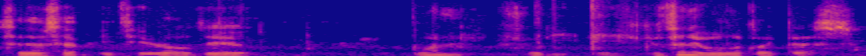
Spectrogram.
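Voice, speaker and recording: A man with a low voice walks through a casual screen-recorded tutorial. He speaks slowly with little melody, halting and trailing off as he thinks aloud. There is background noise with keyboard clicks behind him. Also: flat delivery, warm tone. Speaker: tutorial host.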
